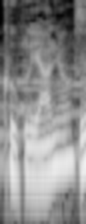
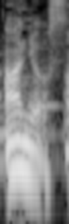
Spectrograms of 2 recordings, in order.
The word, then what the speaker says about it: cumpleaños: Feliz cumpleaños. – Yeah, yeah. – Feliz cumpleaños. Did I say that right? – Cumpleaños. – Cumpleaños. – Años. – Años. – Yes.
